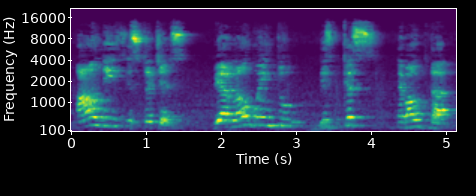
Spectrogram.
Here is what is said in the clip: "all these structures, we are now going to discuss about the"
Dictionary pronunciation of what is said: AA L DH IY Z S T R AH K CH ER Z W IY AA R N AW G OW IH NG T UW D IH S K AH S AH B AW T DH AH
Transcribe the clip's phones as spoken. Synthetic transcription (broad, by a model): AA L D IY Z S T R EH CH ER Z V IY AA R N AW G OW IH NG T UW D IH S K AH S AH B AW T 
